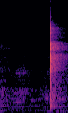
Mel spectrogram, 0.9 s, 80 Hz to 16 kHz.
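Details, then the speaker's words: Defibtech Lifeline fully-automatic AED demonstration with adult pads on the chest: after "stand clear" and a 3-2-1 countdown, a single sharp snap-like click as the shock is delivered, then the prompt "shock one delivered, it is safe to touch the patient." "shock one delivered it is safe to touch the patient"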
